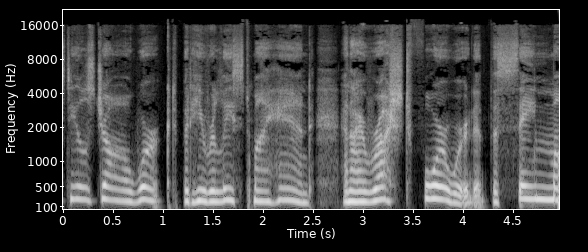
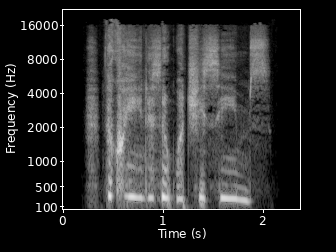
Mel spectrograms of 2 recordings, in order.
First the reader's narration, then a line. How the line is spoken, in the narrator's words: Tawny whispered in my ear as her fear coated the back of my throat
